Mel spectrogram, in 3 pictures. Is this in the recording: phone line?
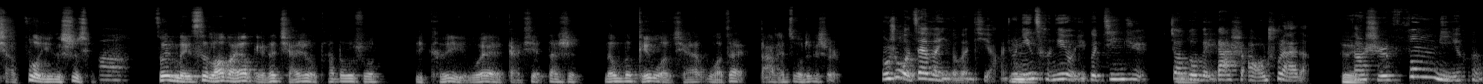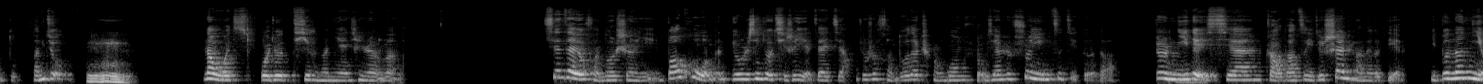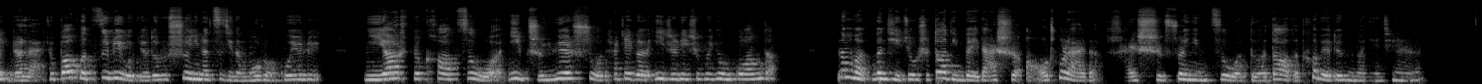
no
